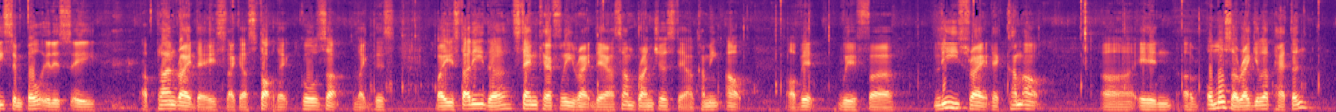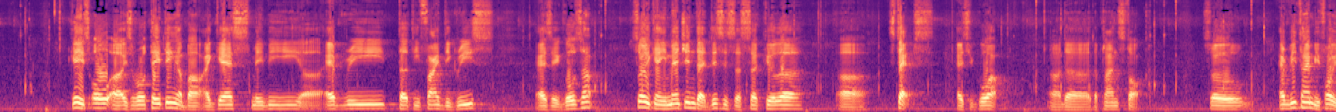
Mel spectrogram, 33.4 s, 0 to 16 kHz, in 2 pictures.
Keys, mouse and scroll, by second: 4.7 scroll up 1, 5.5 scroll down 1, 7.6 alt+middle click, 9.5-9.8 scroll down 2, 9.8 alt+middle click, 12.2-13.3 alt+middle drag, 13.5 alt+middle click, 14.8 alt+middle click, 16.5 alt+middle click, 24.1 scroll down 1, 24.3 alt+middle click, 29.5 scroll down 1, 29.7 alt+middle click, 30.0-30.3 scroll up 1, 31.1 scroll down 1, 31.4 alt+middle click, 32.6 alt+middle click.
